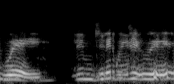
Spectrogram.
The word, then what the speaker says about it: Wei: How do I pronounce it? Way.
